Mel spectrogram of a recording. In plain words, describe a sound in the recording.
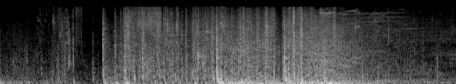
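Gunfire rattles in sharp bursts.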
